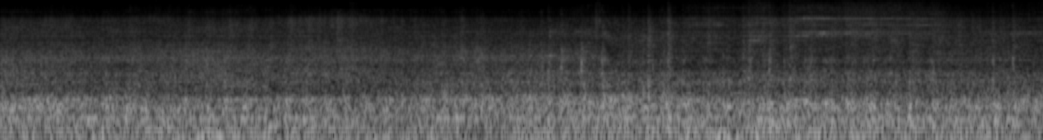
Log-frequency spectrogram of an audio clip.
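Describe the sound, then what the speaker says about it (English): A long train rumbles past close by, with constant clattering wheels and faint metallic squeals, loud and unbroken throughout. "It's a long train. It's moving pretty good."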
